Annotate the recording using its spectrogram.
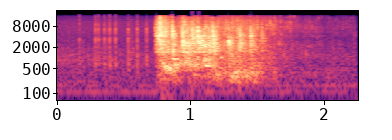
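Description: A wire-mesh basket of hot, freshly baked powder-coated lead bullets tipped over into a pan of water to quench them: a few light rattles, then a loud splash and rush of water starting about three-quarters of a second in and dying away over about a second.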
